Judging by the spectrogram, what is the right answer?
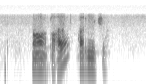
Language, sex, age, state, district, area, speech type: Hindi, male, 60+, Uttar Pradesh, Chandauli, rural, conversation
